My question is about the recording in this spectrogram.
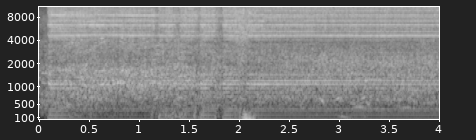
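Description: A loud, steady chord held unchanged for about four seconds that starts suddenly and cuts off suddenly: the show musician's sting marking the end of the scene.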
